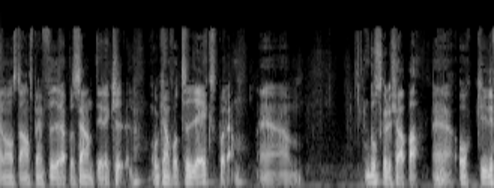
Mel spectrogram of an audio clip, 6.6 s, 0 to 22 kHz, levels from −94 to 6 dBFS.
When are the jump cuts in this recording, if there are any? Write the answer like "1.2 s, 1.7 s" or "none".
none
